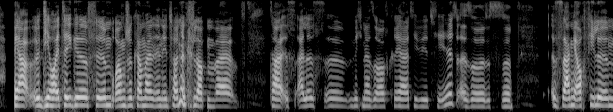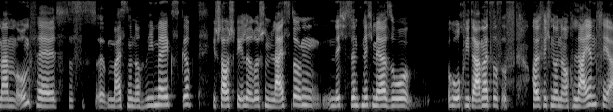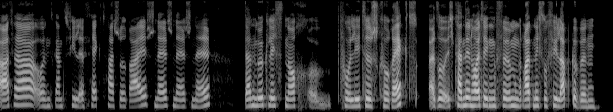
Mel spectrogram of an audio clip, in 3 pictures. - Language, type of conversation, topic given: German, podcast, Welcher Film hat dich als Kind am meisten gefesselt?
- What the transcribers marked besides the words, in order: other background noise; laughing while speaking: "kloppen"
